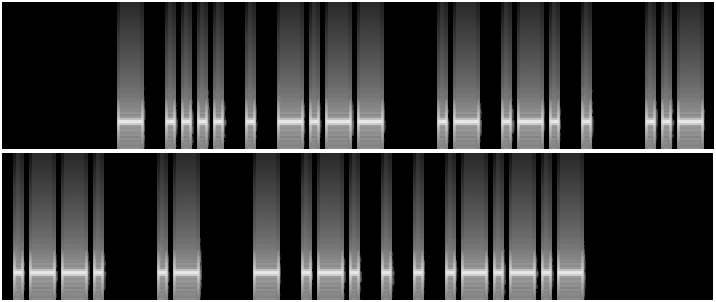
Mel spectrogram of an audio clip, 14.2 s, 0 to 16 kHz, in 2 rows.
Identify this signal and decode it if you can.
Morse code, heard as a keyed tone, about 15 wpm, 700 Hz. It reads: THEY ARE UP A TREE.
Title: Sentences from Top 1000 Words - Review Part 1 - 15wpm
